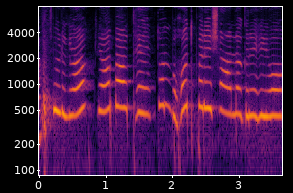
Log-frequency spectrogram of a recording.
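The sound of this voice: A woman in a cartoonish character voice talks fairly slowly, her pitch extremely high.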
